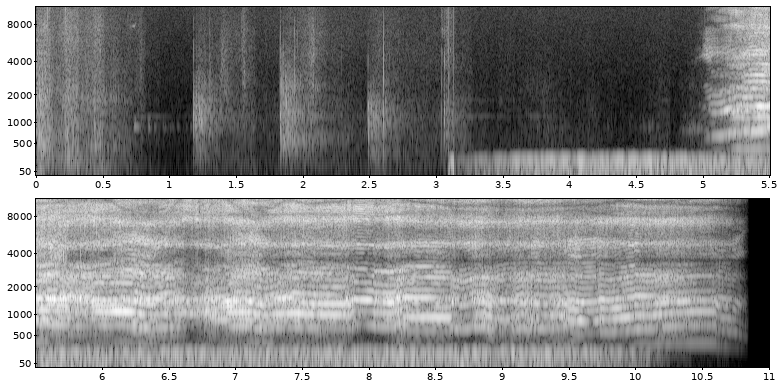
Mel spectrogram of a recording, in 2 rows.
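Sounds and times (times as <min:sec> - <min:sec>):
deep rumbling drone: 0:03.1 - 0:10.2
person screaming in pain: 0:05.0 - 0:10.9.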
